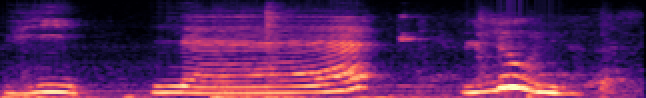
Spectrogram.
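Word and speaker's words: هلالٌ: Et enfin ici la lettre lam avec tanwin ma'adma, ça fait lun. Hi la lun. Hilalun.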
